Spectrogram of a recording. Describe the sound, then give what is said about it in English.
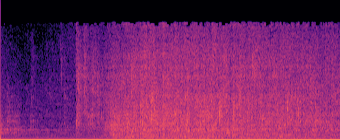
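A shower of water falls from a fountain in a sculpture being worked on, a pump keeping it raining down as a backdrop behind the figure of a boy; it starts softly and swells within a second or two into a loud, steady splashing hiss without any talking. “The work will have a shower of water raining down as a backdrop,”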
